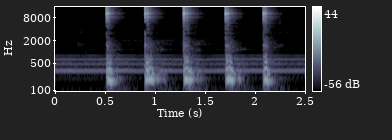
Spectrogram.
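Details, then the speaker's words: Orange RockerVerb 50 amp, tapping the four power tubes lightly from the left: taps ring loudly through the speaker over a steady hum; the second tube is microphonic. "But 2 out of these 4 tubes are microphonic. Let's have a listen."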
